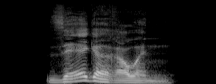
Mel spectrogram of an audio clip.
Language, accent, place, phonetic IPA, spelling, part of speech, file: German, Germany, Berlin, [ˈzɛːɡəˌʁaʊ̯ən], sägerauen, adjective, De-sägerauen.ogg
- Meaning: inflection of sägerau: 1. strong genitive masculine/neuter singular 2. weak/mixed genitive/dative all-gender singular 3. strong/weak/mixed accusative masculine singular 4. strong dative plural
